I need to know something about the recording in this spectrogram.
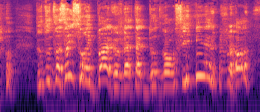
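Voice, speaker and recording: A man's voice: extremely high pitch, lively intonation, fairly quick, a little mellow. A man commenting casually on his own gameplay in slangy, joking, crude language. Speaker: gamer, Let's Play player. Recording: distant mic with music. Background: game music.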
